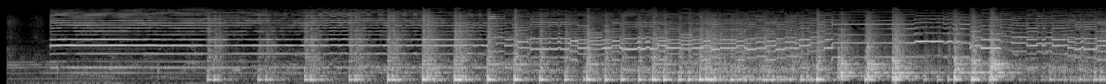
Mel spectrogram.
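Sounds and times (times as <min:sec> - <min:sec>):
bagpipe chanter high held note: 0:00.1 - 0:11.0
bagpipe drone: 0:00.1 - 0:11.0.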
